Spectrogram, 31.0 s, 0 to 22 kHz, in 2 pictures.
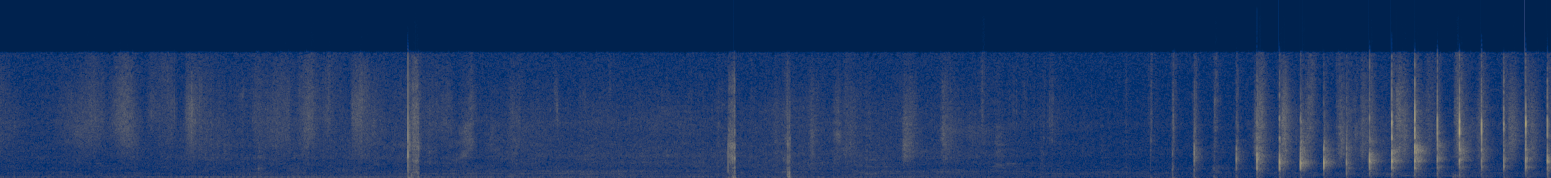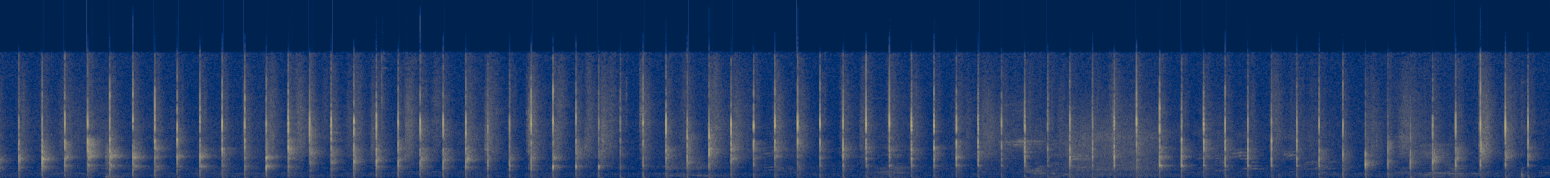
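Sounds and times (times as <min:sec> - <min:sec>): hands slapping in massage strokes: 0:11.4 - 0:31.0.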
